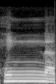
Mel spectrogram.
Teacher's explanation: नून मुशद्दद पर गुन्ना होगा। लाम साकिन को हिलाना नहीं।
